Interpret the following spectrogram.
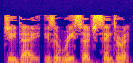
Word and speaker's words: GDAE: The Global Development and Environment Institute (GDAE), pronounced G-Day, is a research center at Tufts University founded in 1993.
